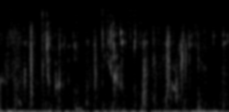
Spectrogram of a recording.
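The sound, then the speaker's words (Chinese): Chewing of soft mango slices: many irregular, moist crunching and squelching bites follow each other densely without a pause, fairly quiet and with no talking. “这个是芒果片，对不对呀？太熟悉的味道了”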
